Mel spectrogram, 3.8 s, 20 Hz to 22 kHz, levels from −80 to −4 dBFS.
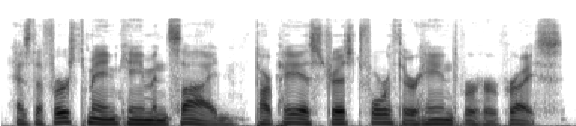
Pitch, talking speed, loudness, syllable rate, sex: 115 Hz, 220 wpm, -16 LUFS, 5.6 syllables/s, male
